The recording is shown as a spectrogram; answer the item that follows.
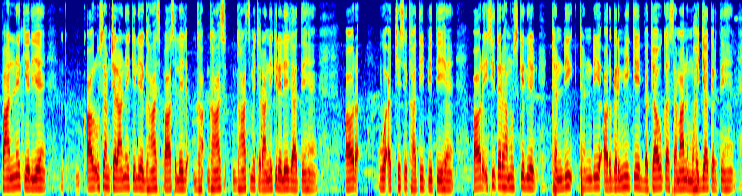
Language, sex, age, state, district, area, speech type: Urdu, male, 30-45, Bihar, Khagaria, rural, spontaneous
